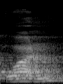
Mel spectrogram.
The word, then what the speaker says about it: one: The letter U in unique is pronounced as YU, U, and the O in the one is pronounced as WA, WA, WA.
